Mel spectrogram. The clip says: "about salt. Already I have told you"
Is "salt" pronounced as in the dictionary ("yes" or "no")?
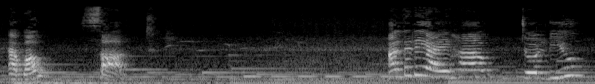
no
